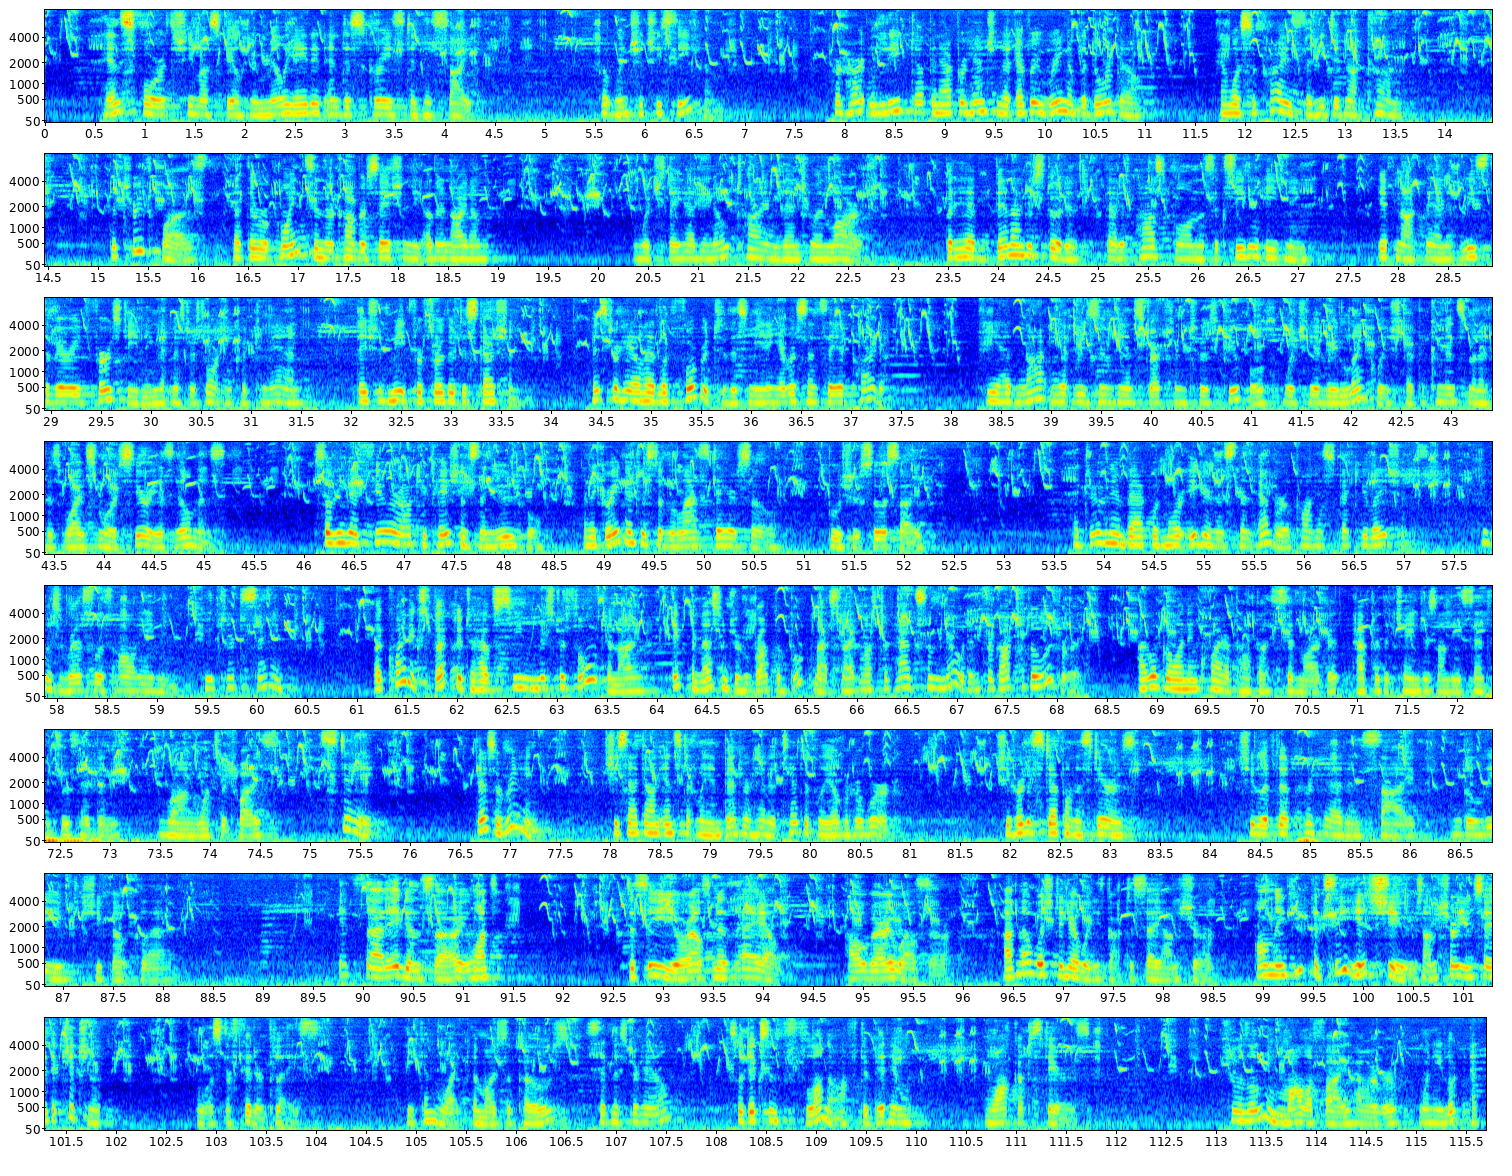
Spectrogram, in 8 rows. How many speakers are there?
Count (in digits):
1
